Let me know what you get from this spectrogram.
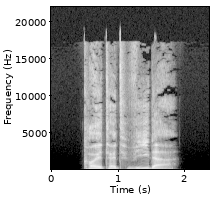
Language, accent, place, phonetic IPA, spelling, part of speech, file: German, Germany, Berlin, [ˌkɔɪ̯təst ˈviːdɐ], käutest wieder, verb, De-käutest wieder.ogg
- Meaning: inflection of wiederkäuen: 1. second-person singular preterite 2. second-person singular subjunctive II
